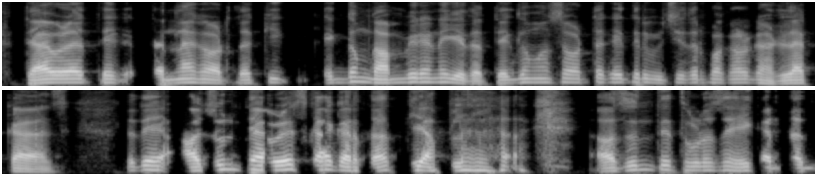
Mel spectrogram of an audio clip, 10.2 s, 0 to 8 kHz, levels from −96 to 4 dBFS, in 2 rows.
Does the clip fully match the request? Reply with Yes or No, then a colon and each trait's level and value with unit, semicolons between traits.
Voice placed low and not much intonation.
No: low, 130 Hz; average, 3.2 semitones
